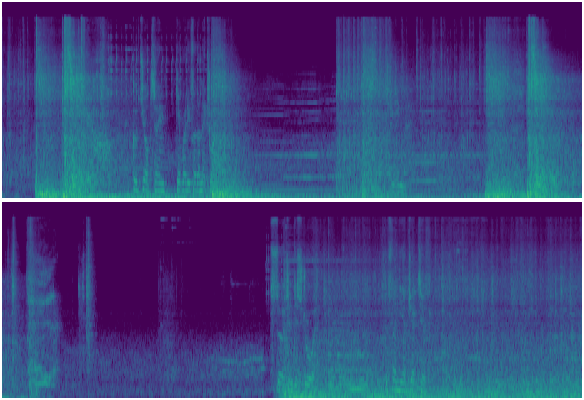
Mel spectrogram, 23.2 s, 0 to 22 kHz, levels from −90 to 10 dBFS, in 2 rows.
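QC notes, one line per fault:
No faults found: nothing audible calls for a QC entry.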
